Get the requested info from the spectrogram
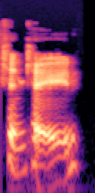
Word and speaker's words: Kincaid: It's not. Ryle. I went to high school with a girl whose last name is spelled that way, and it's Kincaid.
